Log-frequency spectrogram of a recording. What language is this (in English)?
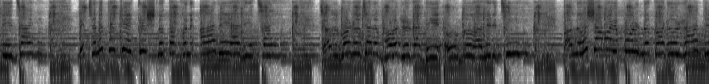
Bangla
